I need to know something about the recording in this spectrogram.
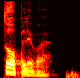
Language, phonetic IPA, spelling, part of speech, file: Russian, [ˈtoplʲɪvə], топливо, noun, Ru-топливо.ogg
- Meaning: fuel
